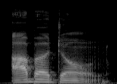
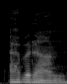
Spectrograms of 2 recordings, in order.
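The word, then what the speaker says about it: Abaddon: Changes Everything Changes okay so according to this it's uh actually pronounced abadone abadone so abadan Rhymes better though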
